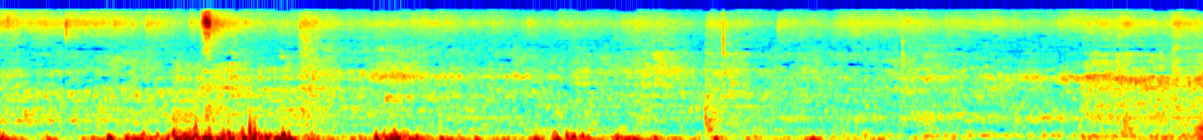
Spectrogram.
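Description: Irregular low rumbling gusts of wind buffeting the microphone, easing off after about three and a half seconds, over a faint steady wash of water churned by a venturi pool jet.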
